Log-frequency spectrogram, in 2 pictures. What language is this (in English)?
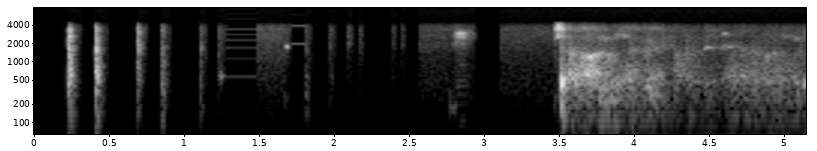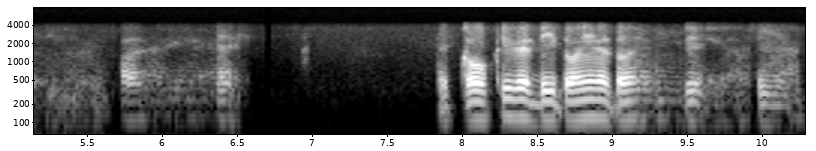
Dogri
